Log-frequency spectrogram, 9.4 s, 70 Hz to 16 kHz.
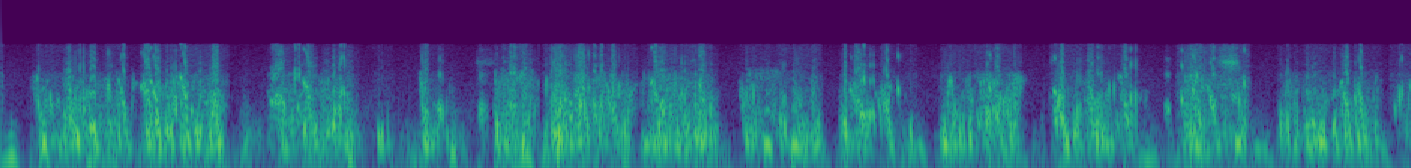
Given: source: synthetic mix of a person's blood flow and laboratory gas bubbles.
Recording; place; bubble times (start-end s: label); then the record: Doppler ultrasound of blood flow; precordium
0.19-1.52 s: bubbles
1.77-2.40 s: bubbles
2.48-2.62 s: bubbles
2.77-3.04 s: bubbles
3.17-4.79 s: bubbles
4.91-5.49 s: bubbles
5.58-6.10 s: bubbles
6.25-6.83 s: bubbles
6.98-7.66 s: bubbles
7.75-8.33 s: bubbles
8.49-9.22 s: bubbles
9.26-9.41 s: bubbles
From the record:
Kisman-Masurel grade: 444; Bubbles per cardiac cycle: continuous sound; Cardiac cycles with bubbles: 100%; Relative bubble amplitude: maximal (0.775 to 0.999); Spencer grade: 4 (maximum detectable bubble signal sounding continuously throughout systole and diastole of every cardiac period, and overriding the amplitude of the normal cardiac signals); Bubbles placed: anywhere in the cardiac cycle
